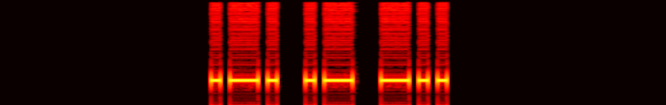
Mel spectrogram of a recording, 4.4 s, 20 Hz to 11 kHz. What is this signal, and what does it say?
Morse code, heard as a keyed tone, about 19 wpm, 800 Hz. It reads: RAD
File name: Alphabetical / Alphabetical mp3s / Rs @18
